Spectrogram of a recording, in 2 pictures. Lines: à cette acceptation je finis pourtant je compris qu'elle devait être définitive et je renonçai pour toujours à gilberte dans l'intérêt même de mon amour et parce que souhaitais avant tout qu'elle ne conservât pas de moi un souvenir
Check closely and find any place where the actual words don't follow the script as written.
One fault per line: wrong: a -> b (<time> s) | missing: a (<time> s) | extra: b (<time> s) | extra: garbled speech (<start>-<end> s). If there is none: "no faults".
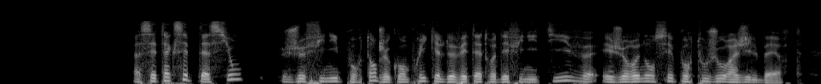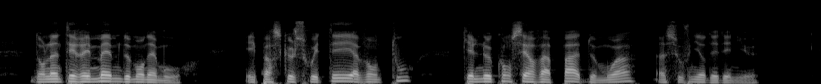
no faults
